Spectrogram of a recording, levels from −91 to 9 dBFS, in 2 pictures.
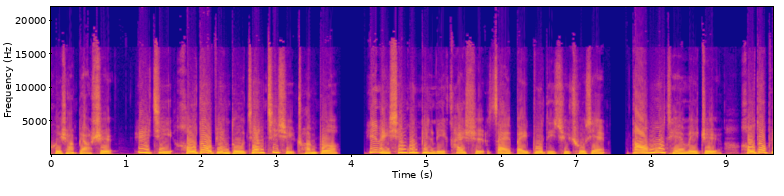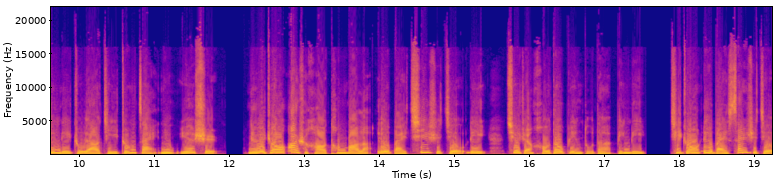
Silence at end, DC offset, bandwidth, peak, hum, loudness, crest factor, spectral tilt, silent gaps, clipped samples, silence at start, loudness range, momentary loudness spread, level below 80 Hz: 0 s; 0.7%; 18 kHz; 0 dBFS; none; -7 LUFS; 6 dB; -5.5 dB/octave; 3.86-4.16 s, 7.47-7.65 s, 11.97-12.18 s, 17.57-17.87 s; 5%; 0 s; 2 LU; 6 LU; -26 dBFS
